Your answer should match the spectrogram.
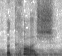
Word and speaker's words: bakash: In the Hebrew, it's bakash, is how it's pronounced.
